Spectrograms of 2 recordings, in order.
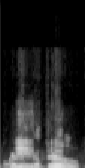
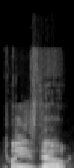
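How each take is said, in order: First: Mock eager invite. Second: Said in the usual way. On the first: Real, not acted.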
